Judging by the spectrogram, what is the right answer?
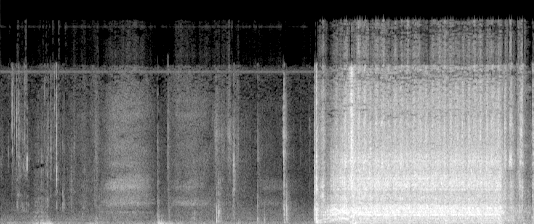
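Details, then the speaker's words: Briggs Intek engine on a racing tractor with stock throttle, primed with a little gas down the intake: quiet ticking, then a loud rough roar for about two seconds before dying; fires on prime only, starving for fuel. "fired nasty so still not getting gas but uh stay tuned it will run"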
